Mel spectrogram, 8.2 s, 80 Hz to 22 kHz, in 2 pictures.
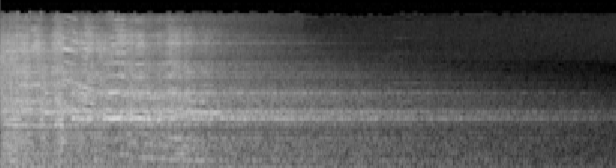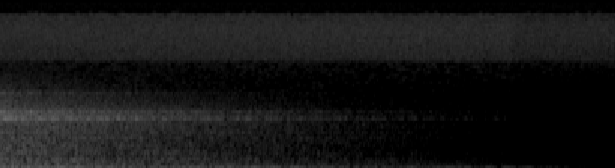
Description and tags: This is one of the jumpscare sounds heard in my game "Otherworld Hospital" when a new demon appears. Cello was recorded on a Tascam DR-40, then layered with an impact sound in Audacity, where bass equalization and a reverb effect were applied.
